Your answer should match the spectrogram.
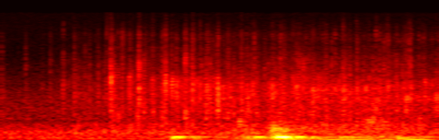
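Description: Stool being pulled into place behind a podium and a child climbing onto it, picked up by the podium microphone: scattered clicks and rustling with low thumps, the heaviest just under three seconds in.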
